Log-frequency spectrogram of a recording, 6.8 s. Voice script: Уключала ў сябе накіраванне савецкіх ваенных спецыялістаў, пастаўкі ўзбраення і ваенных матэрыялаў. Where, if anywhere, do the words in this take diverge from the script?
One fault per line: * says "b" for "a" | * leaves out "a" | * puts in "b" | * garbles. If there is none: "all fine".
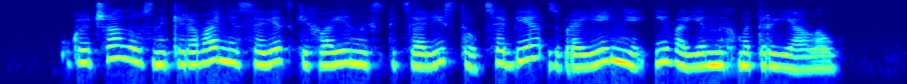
* leaves out "сябе"
* says "сябе" for "пастаўкі"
